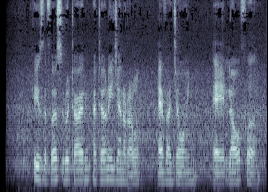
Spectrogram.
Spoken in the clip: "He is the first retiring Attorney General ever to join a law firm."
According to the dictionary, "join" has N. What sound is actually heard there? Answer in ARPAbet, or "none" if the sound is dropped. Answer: N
